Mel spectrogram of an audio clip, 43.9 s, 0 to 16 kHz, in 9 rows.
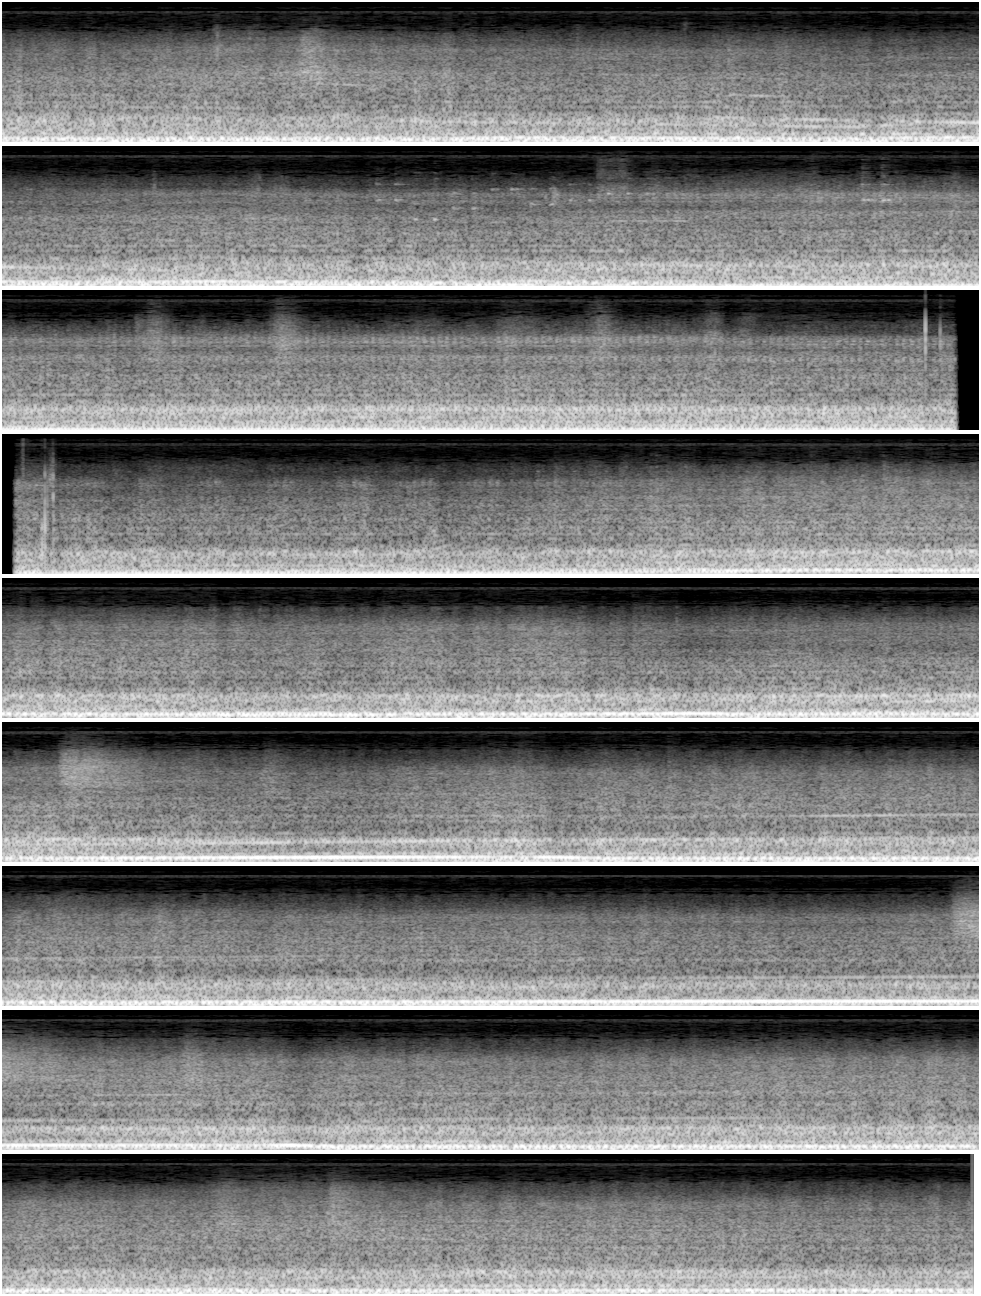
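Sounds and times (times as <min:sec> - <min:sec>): bus diesel engine thrashing: 0:17.9 - 0:43.9
air brake hiss: 0:24.7 - 0:25.3, 0:34.0 - 0:34.6.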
